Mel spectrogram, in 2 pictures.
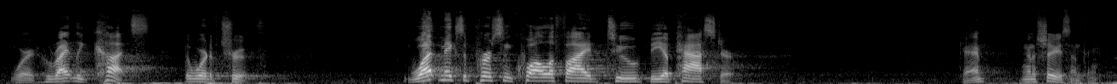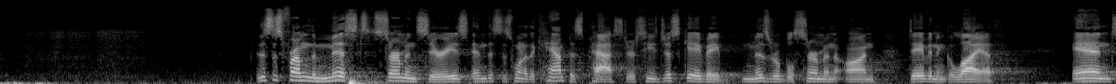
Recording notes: Audio from the Lecture Delivered in Elk River, MN on September 9th, 2011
